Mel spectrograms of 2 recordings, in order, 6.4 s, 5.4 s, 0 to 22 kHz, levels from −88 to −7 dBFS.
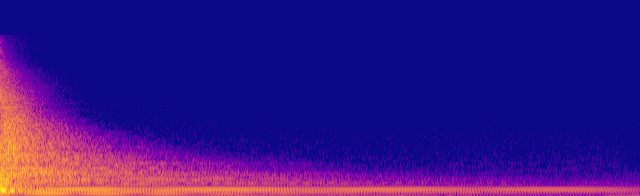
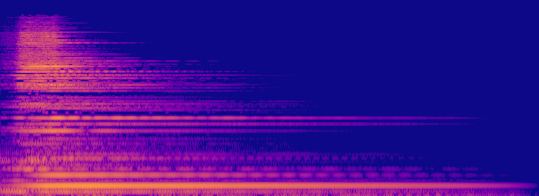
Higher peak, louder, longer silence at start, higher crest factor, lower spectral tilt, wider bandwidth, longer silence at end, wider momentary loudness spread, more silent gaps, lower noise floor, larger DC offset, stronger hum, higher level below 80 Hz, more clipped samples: first, 0 dBFS vs -12 dBFS; about the same, -26 LUFS vs -28 LUFS; about the same, 0 s vs 0 s; first, 26 dB vs 20 dB; first, -8 dB/octave vs -2.5 dB/octave; second, 7.2 kHz vs 16 kHz; second, 0.25 s vs 0.6 s; second, 22 LU vs 25 LU; neither; second, -47 dBFS vs -62 dBFS; first, 0.1% vs under 0.1%; neither; first, -38 dBFS vs -60 dBFS; neither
